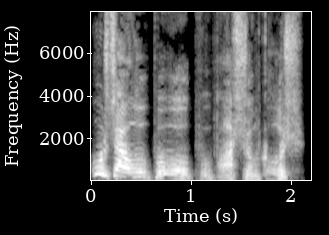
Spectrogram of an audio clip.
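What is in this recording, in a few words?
Grunt look long time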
